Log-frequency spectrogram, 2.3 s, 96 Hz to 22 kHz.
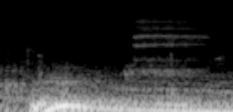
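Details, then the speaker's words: Audi RS5 V8 automatic, cheapest in the UK, cold start: quick deep flare settling into a loud, steady low rumble; healthy start, though a gearbox malfunction warning appears just after. "One thing I absolutely love about this car, so as soon as we put this in, it has got the loudest cold start I think I've heard."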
